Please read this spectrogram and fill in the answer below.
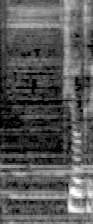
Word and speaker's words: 기억할게: I also like when she does the 기억할게. Did I say it right? 기억할게, yeah, 기억할게.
